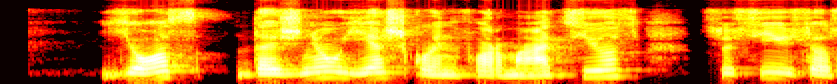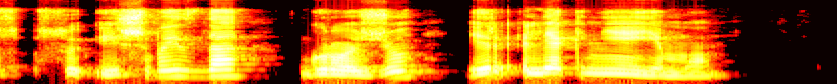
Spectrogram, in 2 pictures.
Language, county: Lithuanian, Šiauliai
